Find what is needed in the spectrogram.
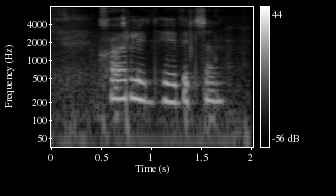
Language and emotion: Russian, neutral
